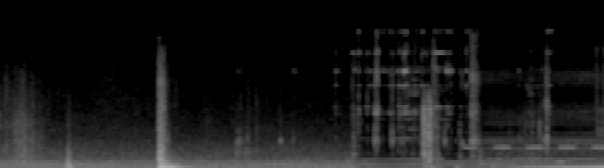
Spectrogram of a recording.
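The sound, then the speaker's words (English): Someone getting into a car and shutting the door: one solid thud stands out, followed by quiet shuffling and a light jingle of keys. “He gets into the car and shuts the door.”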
